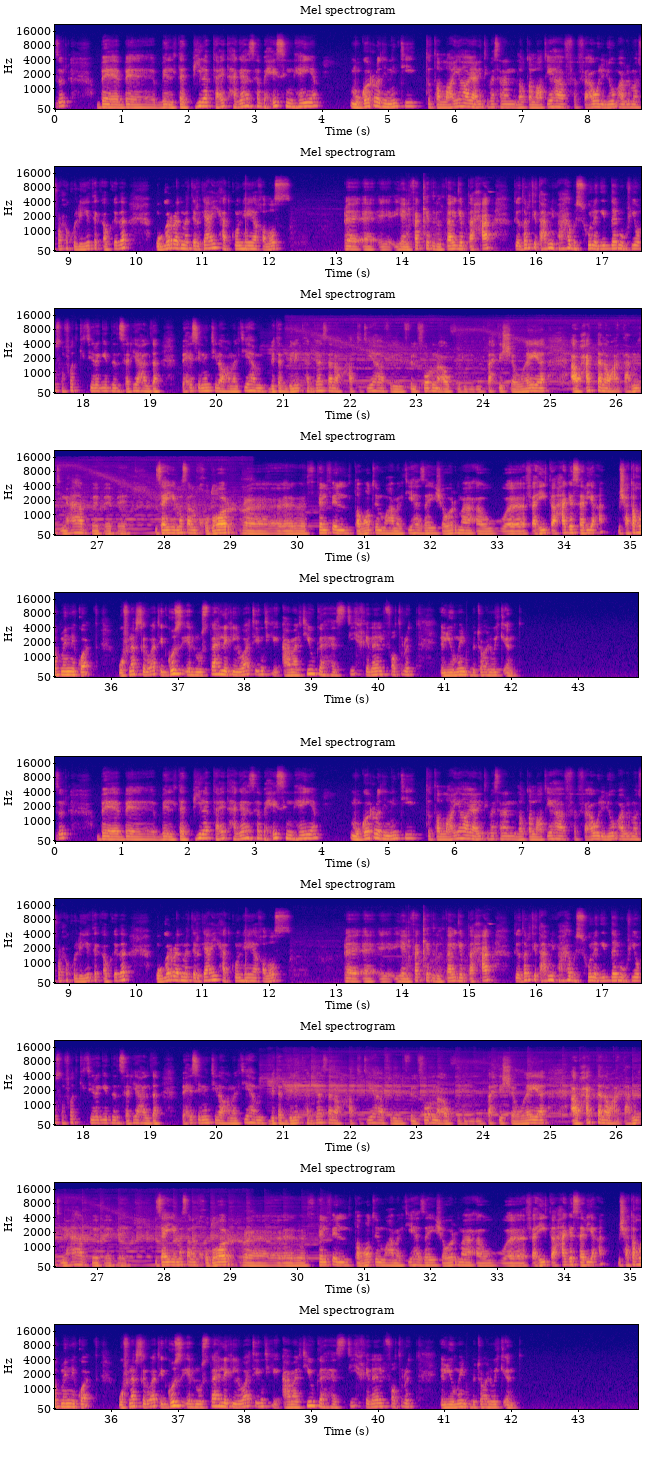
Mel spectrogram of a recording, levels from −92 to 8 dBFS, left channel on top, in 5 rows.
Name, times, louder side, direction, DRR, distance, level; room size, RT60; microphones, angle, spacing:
voice 1, 0.0-4.0 4.4-12.3 13.1-42.1, left 1 dB, 10° left, 0.5 m, -24 dB
sound 1, 12.3-21.3, right 1 dB, 15° right, 0.9 m, -47 dB
sound 2, 20.6-30.5, right 8 dB, 75° right, 0.3 m, -39 dB
sound 3, 21.0-29.3, left 2 dB, 80° left, 0.7 m, -42 dB
2.8 x 2.3 x 2.8 m
head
